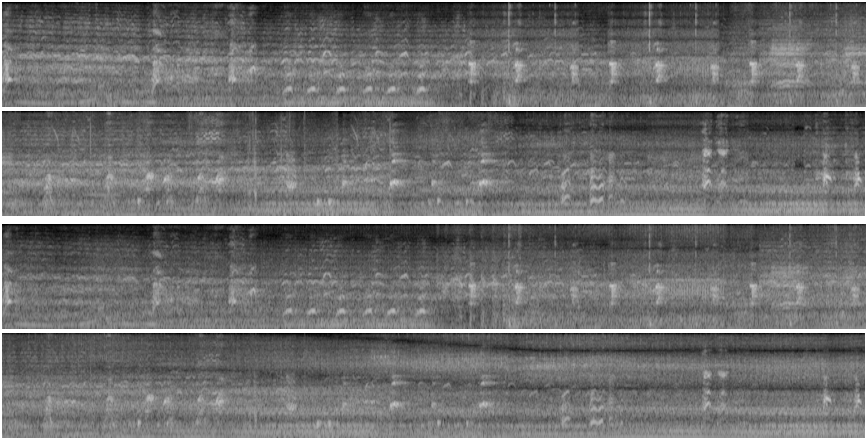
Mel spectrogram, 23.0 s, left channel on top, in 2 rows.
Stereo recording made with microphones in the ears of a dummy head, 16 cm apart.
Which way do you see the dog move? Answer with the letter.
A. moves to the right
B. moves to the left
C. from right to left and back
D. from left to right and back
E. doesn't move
E.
